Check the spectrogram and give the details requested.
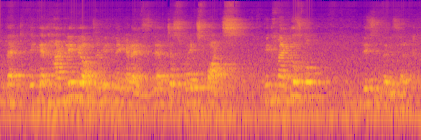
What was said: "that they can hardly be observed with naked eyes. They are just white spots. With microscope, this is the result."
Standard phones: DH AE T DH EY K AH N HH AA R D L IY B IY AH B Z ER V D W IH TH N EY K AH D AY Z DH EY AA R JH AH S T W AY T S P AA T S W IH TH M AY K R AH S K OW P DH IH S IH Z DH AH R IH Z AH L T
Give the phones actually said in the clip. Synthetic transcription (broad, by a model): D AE T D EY K AH N HH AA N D L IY B IY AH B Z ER D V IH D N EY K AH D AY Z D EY AA R JH AH S T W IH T S P AA T S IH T M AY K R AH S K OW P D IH S IH Z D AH R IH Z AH L T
